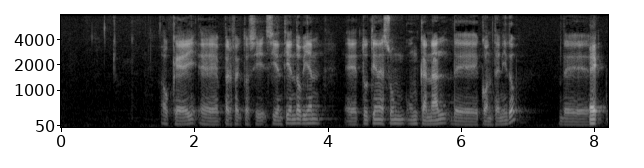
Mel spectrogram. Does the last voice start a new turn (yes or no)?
no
